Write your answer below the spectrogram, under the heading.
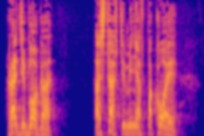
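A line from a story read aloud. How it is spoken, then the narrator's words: Shout. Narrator (Russian): крикнул Дриан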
